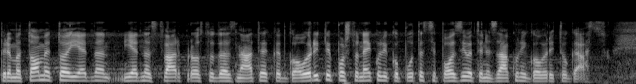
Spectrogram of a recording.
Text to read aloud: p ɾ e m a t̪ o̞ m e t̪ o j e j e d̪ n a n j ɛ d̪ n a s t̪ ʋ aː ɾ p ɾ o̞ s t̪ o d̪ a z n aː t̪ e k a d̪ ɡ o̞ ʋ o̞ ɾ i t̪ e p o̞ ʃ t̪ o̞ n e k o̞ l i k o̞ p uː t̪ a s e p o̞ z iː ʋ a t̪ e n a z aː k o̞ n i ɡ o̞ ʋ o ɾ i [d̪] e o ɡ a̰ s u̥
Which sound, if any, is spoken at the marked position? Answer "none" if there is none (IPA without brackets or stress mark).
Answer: t̪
